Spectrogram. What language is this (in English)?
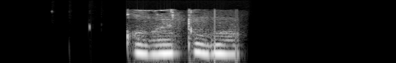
Mari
